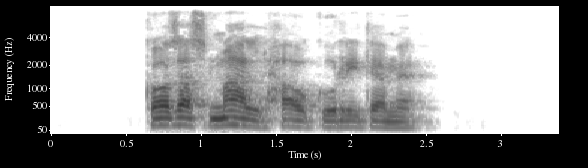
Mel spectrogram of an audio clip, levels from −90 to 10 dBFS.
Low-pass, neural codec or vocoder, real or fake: 7.2 kHz; none; real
